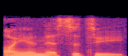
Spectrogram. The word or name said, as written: ionicity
